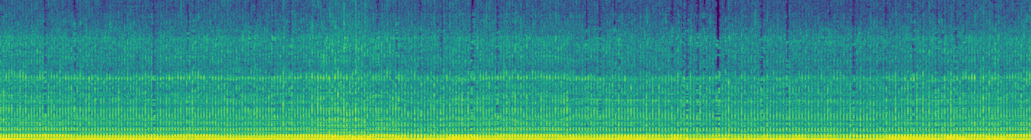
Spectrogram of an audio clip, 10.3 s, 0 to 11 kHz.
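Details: Saito FA-45 Special on first run after a full rebuild with new bearings, on a test stand, 10% nitro, carb untuned. A buzzy, steady note sags and recovers a couple of times; rough untuned running, slow throttle response.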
